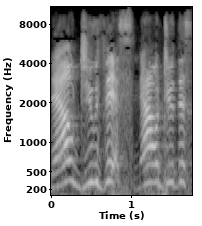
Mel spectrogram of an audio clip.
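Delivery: loud, mean barking voice. Retelling Kevin ordering arm exercises in the bedroom, imitating Kevin as drill sergeant. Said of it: "he was like a mean drill sergeant".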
